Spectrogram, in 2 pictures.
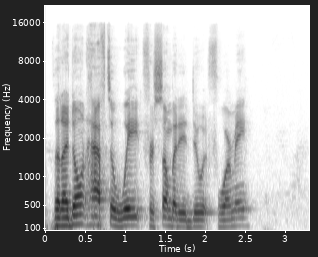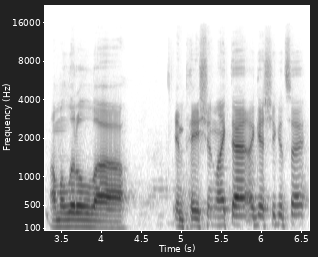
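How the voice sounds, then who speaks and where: Smooth-voiced young man demonstrating tree rigging. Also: medium pitch, moderate pace, long pauses. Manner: casual, thinks aloud while working with gear. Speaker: arborist trainer. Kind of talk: live demonstration talk. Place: indoor trade show booth with a mock tree.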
